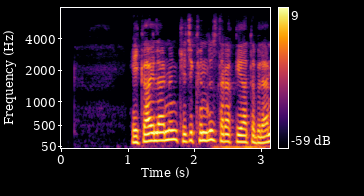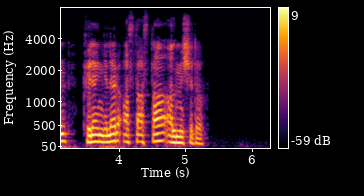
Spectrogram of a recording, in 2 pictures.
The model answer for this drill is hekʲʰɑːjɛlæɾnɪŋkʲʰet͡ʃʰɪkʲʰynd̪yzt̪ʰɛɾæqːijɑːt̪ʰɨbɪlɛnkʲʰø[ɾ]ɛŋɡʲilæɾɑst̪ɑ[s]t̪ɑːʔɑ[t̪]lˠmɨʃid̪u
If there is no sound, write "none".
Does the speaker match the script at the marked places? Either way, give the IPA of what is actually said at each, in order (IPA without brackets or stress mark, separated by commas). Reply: l, s, none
